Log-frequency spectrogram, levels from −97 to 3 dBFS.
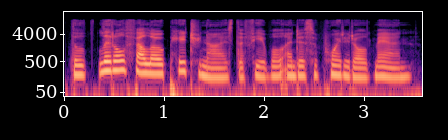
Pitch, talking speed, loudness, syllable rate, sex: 185 Hz, 170 wpm, -19 LUFS, 5.9 syllables/s, female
